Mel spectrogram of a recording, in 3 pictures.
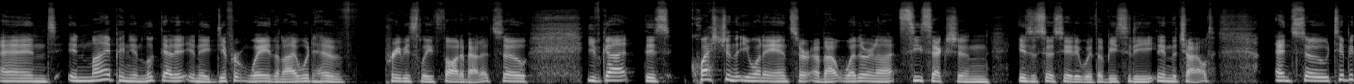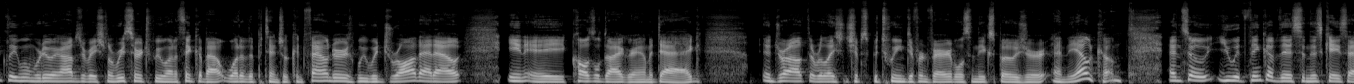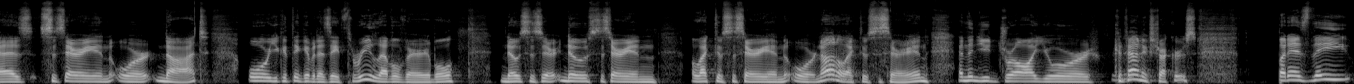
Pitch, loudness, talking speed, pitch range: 140 Hz, -23 LUFS, 190 wpm, 125-160 Hz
